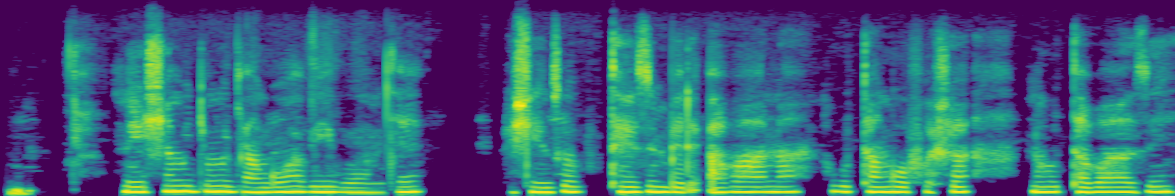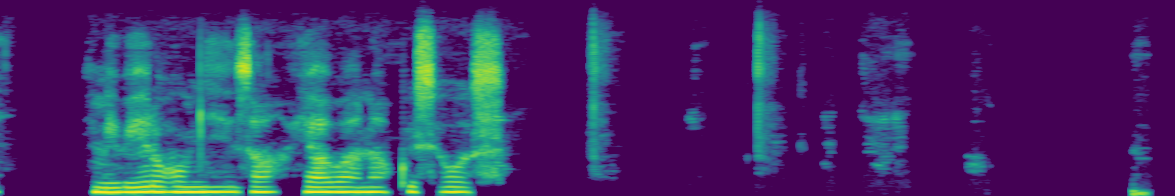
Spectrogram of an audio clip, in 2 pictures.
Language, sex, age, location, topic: Kinyarwanda, female, 18-24, Kigali, health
